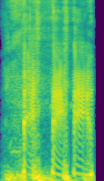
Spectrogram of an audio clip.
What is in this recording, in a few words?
GRUNT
